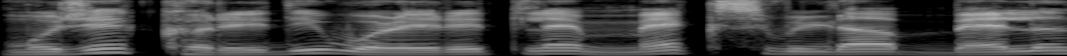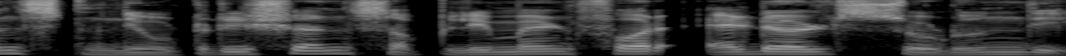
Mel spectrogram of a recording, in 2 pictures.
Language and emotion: Goan Konkani, neutral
